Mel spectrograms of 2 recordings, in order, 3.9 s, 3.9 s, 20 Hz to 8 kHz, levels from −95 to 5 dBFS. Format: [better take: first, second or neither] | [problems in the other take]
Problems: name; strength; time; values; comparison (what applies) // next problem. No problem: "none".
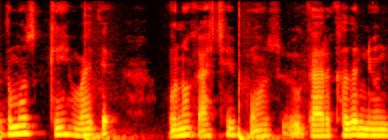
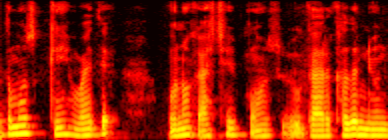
second | background sound (Thump, thud); 10 dB below the speech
